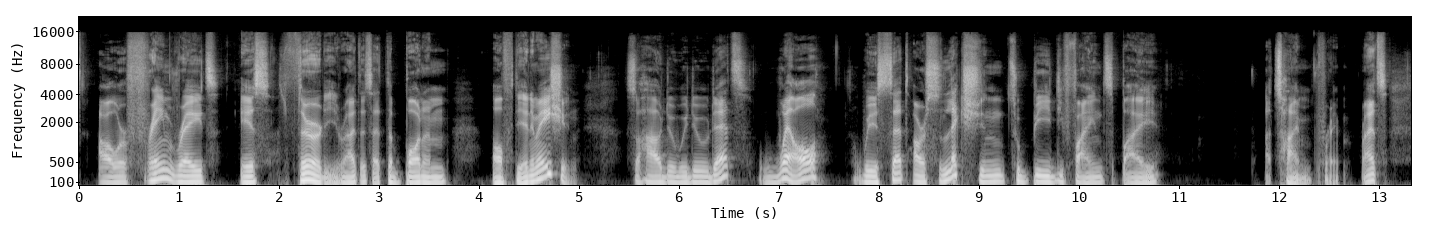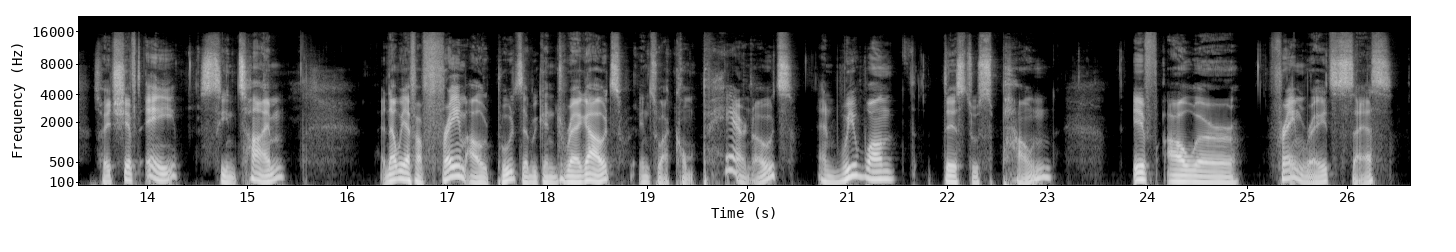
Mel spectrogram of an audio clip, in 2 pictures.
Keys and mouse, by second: 2.1 click, 7.4 middle click, 9.2 middle click, 13.7 shift+a, 17.3-20.9 drag, 26.4-26.6 drag.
